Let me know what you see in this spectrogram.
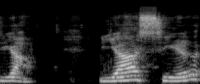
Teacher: The intervocalic hey drops out. It's ya. Yasir, and we have an open compensatory lengthened syllable.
